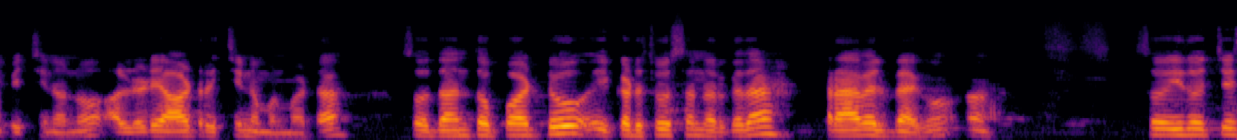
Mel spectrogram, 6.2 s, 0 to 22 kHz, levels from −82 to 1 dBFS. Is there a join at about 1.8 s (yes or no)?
no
